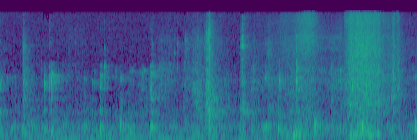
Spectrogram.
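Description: A man chewing a mouthful of food with his mouth closed: quiet, irregular wet mouth clicks and smacks.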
